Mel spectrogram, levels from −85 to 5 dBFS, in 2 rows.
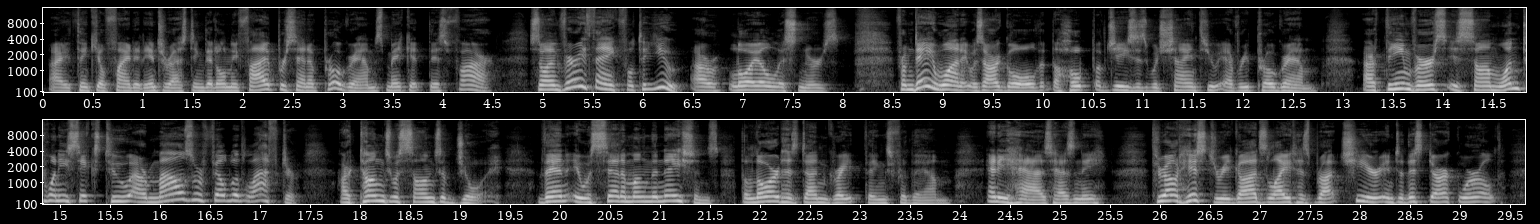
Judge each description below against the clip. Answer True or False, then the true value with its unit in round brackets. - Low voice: False (170 Hz)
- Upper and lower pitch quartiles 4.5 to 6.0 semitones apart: True (5.1 semitones)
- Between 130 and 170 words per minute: False (185 wpm)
